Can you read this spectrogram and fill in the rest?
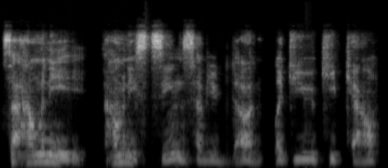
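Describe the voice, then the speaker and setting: A man with a very low, husky voice hosting a casual interview. He circles around his questions and pads them with "like" and "you know" as he goes. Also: big pitch swings, moderate pace, low-quality recording.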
